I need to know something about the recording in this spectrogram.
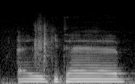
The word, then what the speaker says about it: الكتابَ: So الكتاب with a 'fatha' here, pronounced الكتابَ.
